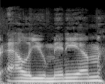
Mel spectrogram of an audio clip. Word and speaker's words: aluminium: But to be fair, you know, whenever people like make fun of people for pronouncing words wrong, like it's spelt aluminum. Like there is no eum at the end. Like, you know, the way like it go aluminium as if there's like an extra vowel in there, which there isn't.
